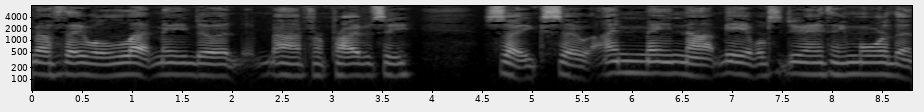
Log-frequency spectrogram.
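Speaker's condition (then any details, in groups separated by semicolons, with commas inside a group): Multiple sclerosis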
